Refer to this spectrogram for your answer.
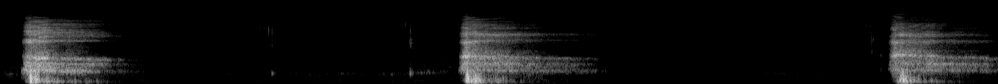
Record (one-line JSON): {"exhalation_length": "10.0 s", "exhalation_amplitude": 32376, "exhalation_signal_mean_std_ratio": 0.29, "survey_phase": "beta (2021-08-13 to 2022-03-07)", "age": "65+", "gender": "Female", "wearing_mask": "No", "symptom_cough_any": true, "symptom_new_continuous_cough": true, "symptom_runny_or_blocked_nose": true, "symptom_shortness_of_breath": true, "symptom_fatigue": true, "symptom_headache": true, "symptom_other": true, "symptom_onset": "3 days", "smoker_status": "Ex-smoker", "respiratory_condition_asthma": false, "respiratory_condition_other": false, "recruitment_source": "Test and Trace", "submission_delay": "1 day", "covid_test_result": "Positive", "covid_test_method": "RT-qPCR", "covid_ct_value": 17.8, "covid_ct_gene": "ORF1ab gene", "covid_ct_mean": 18.3, "covid_viral_load": "960000 copies/ml", "covid_viral_load_category": "Low viral load (10K-1M copies/ml)"}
